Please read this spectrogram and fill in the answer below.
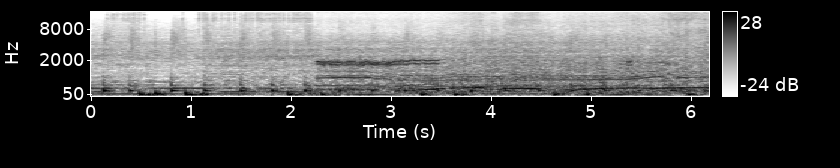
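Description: Rock music with a beat. About two seconds in, a drag car doing a burnout comes in over it: the engine revving up and down with tyre squeal.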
